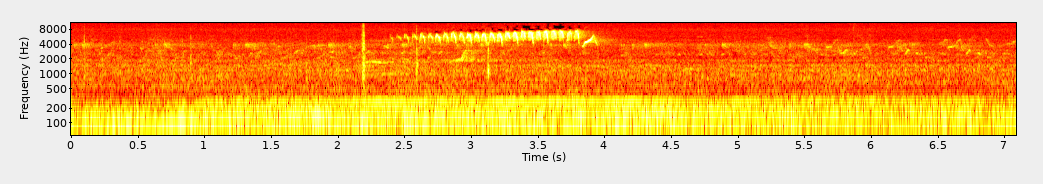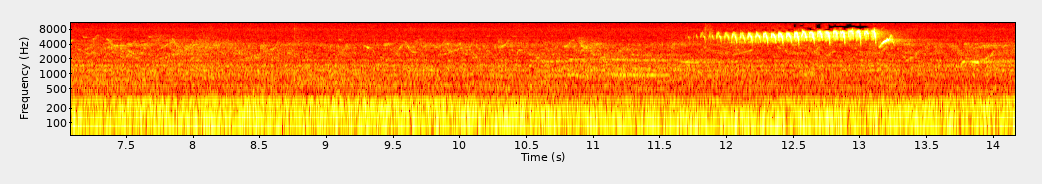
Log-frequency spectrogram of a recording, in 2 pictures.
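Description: A small bird sings a high, dry, rapid trill twice, about nine seconds apart, each lasting about a second and a half and ending abruptly. Fainter chirps of other birds sound in the background.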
